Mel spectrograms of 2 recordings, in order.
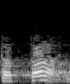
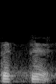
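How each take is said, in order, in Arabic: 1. صوت التاء ثقيل ومفخم. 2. صوت التاء خفيف ومرقق. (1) "اوعى تقول لي تطا تطا" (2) "عندك ته وته"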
